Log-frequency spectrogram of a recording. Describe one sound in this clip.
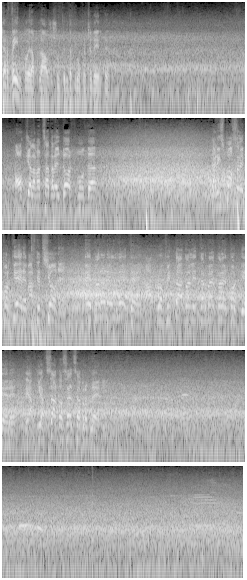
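A large stadium crowd roars and cheers, swelling loudly and then slowly settling.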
